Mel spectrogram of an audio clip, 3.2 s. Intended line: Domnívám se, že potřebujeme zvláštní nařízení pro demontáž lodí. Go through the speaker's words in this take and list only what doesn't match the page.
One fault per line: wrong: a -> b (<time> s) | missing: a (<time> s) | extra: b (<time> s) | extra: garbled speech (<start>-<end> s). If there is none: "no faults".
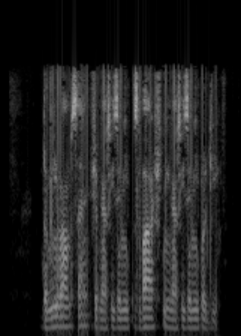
wrong: potřebujeme -> nařízení (1.3 s)
missing: pro demontáž (2.7 s)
